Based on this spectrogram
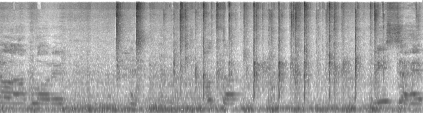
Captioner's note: applause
